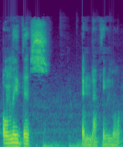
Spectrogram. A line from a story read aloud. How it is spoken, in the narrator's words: I muttered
